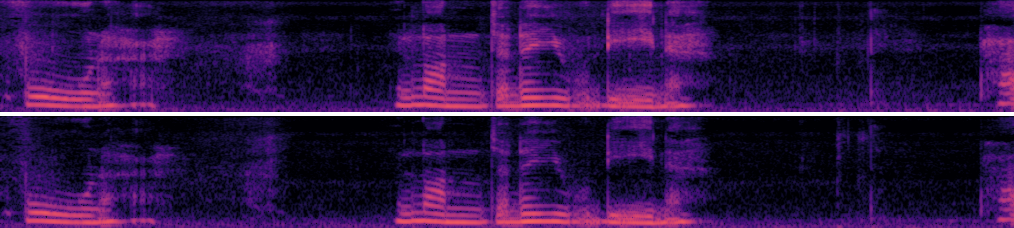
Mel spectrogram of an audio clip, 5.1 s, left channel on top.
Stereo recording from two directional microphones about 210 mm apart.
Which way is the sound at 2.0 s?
15° right (ahead or behind).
